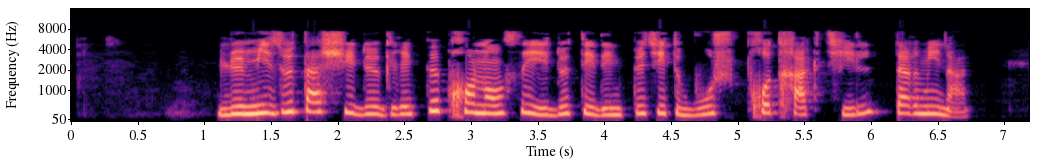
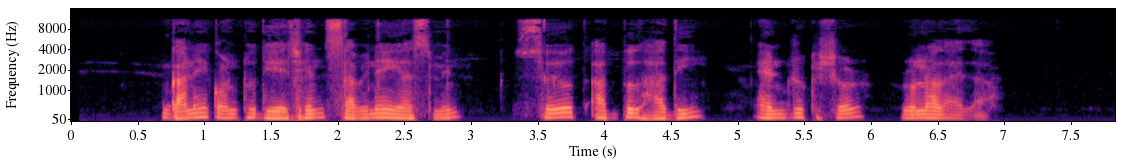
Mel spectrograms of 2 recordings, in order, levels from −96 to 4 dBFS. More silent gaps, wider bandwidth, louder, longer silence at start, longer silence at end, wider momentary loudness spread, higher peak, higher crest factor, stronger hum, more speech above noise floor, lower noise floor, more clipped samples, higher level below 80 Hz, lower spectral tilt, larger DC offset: neither; second, 7.8 kHz vs 11.5 kHz; first, -14 LUFS vs -23 LUFS; first, 1.1 s vs 0.7 s; second, 0.45 s vs 0.95 s; about the same, 10 LU vs 11 LU; about the same, 0 dBFS vs 0 dBFS; second, 14 dB vs 22 dB; neither; second, 46 dB vs 54 dB; second, -60 dBFS vs -75 dBFS; neither; second, -64 dBFS vs -48 dBFS; second, -3.5 dB/octave vs -6 dB/octave; neither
